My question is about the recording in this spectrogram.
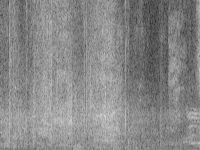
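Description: Ice hockey skates scraping and carving on rink ice, with scattered sharp clicks of sticks and pucks.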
